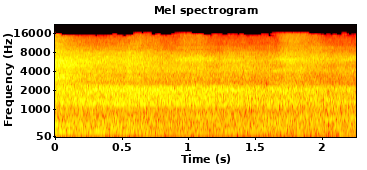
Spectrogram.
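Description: A steady, even rushing background noise with no clear tone or rhythm.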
